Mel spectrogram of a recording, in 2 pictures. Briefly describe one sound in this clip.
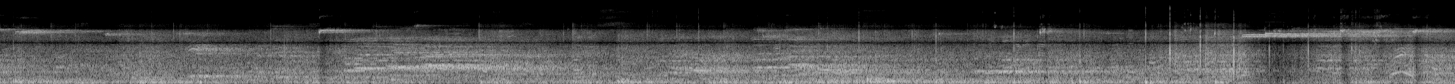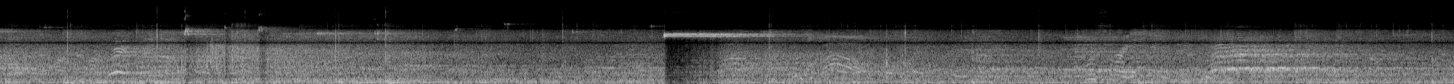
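Sneakers squeak on a hard court in a large echoing gym.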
